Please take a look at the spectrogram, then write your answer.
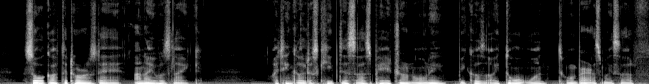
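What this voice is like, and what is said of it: Accent dropping H and TH sounds. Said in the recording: “my accent ... trying to pronounce my H's or my TH's ... people can't tell the difference between tree and tree”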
